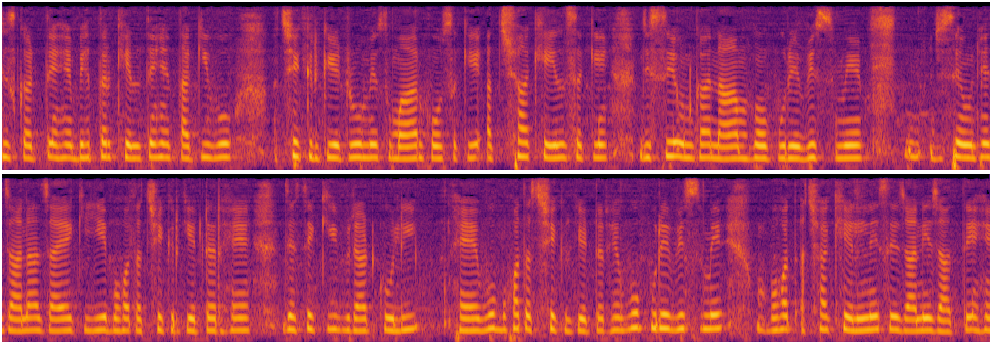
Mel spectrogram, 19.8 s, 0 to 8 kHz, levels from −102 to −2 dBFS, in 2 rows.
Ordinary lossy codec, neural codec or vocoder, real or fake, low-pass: MP3, 48 kbps; autoencoder, 48 kHz, 128 numbers a frame, DAC-VAE, trained on Japanese speech; fake; 7.2 kHz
